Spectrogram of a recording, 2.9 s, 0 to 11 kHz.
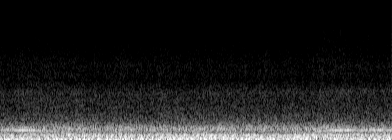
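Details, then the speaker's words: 2007 BMW E92 335i N54 in sixth gear rolling on into boost from about 65 mph, check engine light for O2 sensors and low boost: a faint steady whirring whine; owner suspects rear turbo shaft play, unconfirmed. "I don't know if you guys can hear this or not but I'm in sixth gear right now I'm just going to roll on it can you all hear that whirring noise"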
